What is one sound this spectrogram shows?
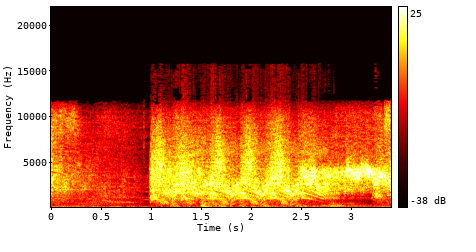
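Punches and kicks thud in quick succession.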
